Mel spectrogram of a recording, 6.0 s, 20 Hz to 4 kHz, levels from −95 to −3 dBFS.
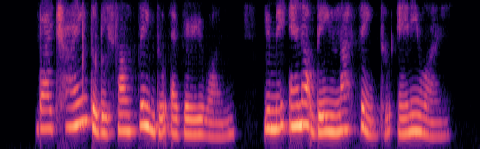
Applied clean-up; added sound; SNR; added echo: neural mask model DeepFilterNet 3.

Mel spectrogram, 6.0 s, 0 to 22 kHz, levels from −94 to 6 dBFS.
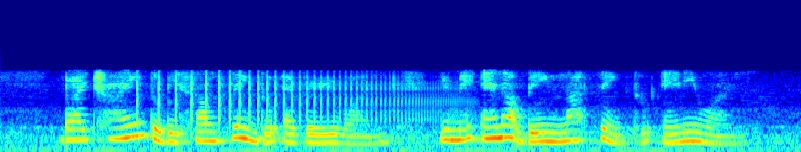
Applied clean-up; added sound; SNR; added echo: none; Glass; 19 dB; reverberation time 1.3 s.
